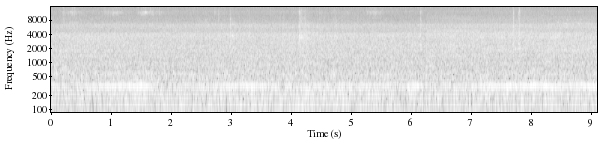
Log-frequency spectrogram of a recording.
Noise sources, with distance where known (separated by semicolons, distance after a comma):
engine of unclear size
